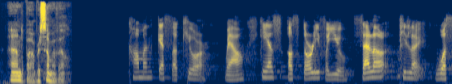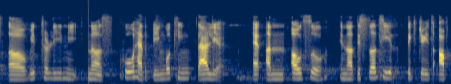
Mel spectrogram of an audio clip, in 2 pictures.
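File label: guangxi, International Dialects of English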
